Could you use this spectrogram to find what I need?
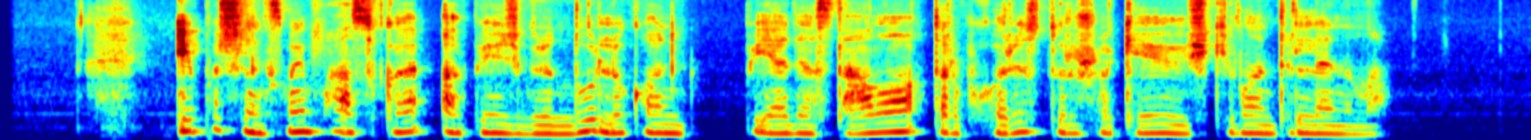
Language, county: Lithuanian, Vilnius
